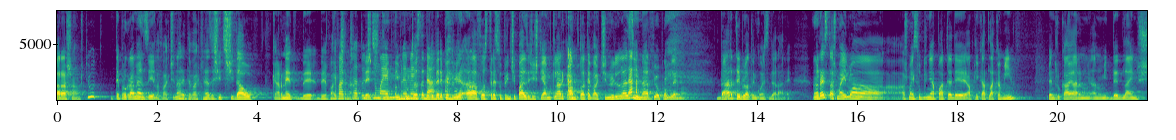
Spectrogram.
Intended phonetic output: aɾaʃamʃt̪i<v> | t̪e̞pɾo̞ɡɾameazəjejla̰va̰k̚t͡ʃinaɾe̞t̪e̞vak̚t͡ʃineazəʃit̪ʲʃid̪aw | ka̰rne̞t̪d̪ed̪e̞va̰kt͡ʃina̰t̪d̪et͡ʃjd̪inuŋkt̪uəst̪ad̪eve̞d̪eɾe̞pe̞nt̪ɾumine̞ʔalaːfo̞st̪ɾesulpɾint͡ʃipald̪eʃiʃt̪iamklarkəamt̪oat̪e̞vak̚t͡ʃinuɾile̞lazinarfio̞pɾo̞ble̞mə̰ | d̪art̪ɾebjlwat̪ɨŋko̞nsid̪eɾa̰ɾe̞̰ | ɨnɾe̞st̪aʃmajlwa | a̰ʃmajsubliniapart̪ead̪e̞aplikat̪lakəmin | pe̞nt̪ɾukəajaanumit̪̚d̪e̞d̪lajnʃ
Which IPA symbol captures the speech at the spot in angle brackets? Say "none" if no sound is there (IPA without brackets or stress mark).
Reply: w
